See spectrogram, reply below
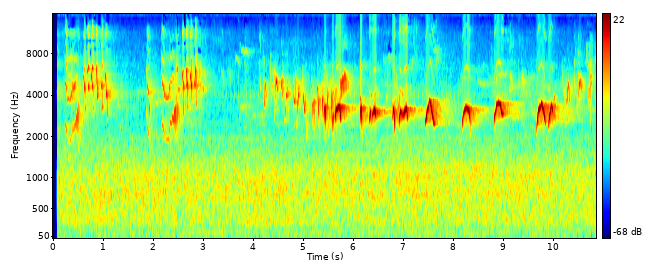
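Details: Song thrush singing in the Jardin du Roi at Versailles on 19 February, around 9:30 on a misty morning broken by sunshine, one among many thrushes; high chattering phrases give way to a clear whistled note repeated about seven times.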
